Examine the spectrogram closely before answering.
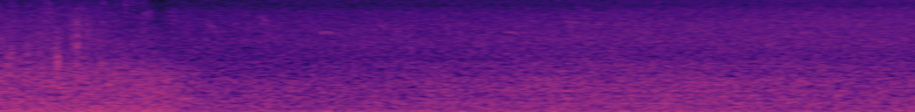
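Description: Leaves rustle softly in a light outdoor wind.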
